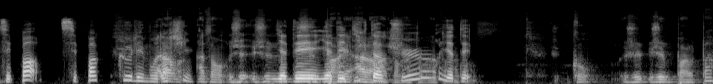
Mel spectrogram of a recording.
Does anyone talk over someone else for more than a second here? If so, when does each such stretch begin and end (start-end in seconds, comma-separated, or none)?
2.8-4.7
